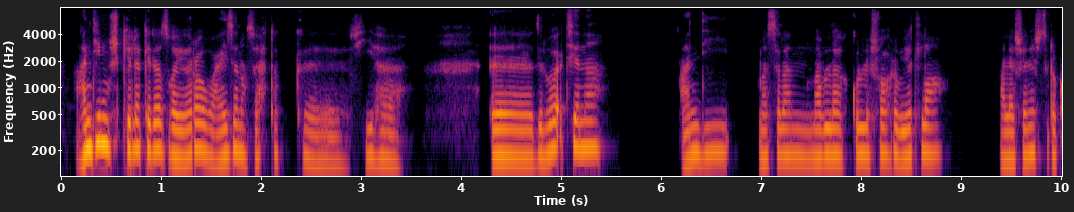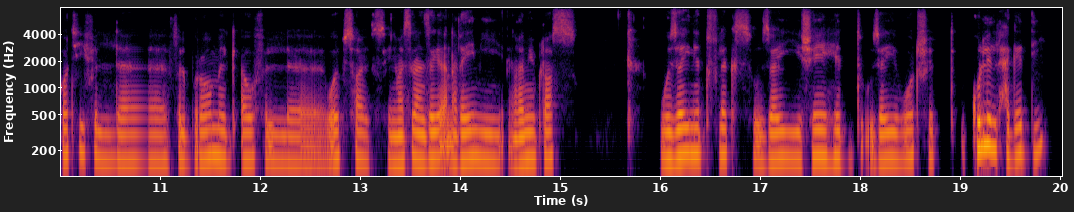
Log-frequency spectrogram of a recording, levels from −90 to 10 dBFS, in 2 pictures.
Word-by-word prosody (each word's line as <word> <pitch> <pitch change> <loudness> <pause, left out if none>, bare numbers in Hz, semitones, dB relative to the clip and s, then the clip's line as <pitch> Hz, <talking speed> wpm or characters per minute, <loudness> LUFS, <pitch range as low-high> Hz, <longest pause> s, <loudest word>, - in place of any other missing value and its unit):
عندي 210 +7 +8
مشكلة 210 -2 +5
كده 200 -1 +3
صغيّرة 180 0 +3
وعايزة 175 +1 +1
نصيحتك 175 0 -5 0.7
فيها، 155 0 -6 0.9
آآ، 170 -1 +5
دلوقتي 185 +6 +1
أنا 210 -1 +2 0.8
عندي 185 +3 -2 0.3
مثلًا 175 +1 -2
مبلغ 170 0 0
كلّ 180 0 +1
شهر 180 +1 -2
بيطلع، 180 +2 -1 0.6
علشان 160 +2 -1
اشتراكاتي 180 0 -4
في 175 - -6
ال 150 -1 -5 0.5
في 145 - -24
البرامج 160 +2 -1
أو 155 0 +1
في 155 - -8 0.6
الwebsites 155 - -3
يعني 145 0 +1
مثلًا 150 +2 +2
زي 155 +2 +3
أنغامي، 155 0 +1
أنغامي 145 +3 +2
بلس، 160 +1 -5 0.8
وزي 170 +3 +4
Netflix 175 0 -6
وزي 155 +1 0
شاهد، 165 0 0 0.2
وزي 155 +1 0
WATCH 160 +2 -4
IT، 165 - -20
كلّ 210 +2 +7
الحاجات 180 -4 +1
دي 190 +5 -8
170 Hz, 125 wpm, -23 LUFS, 155-180 Hz, 0.9 s, عندي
